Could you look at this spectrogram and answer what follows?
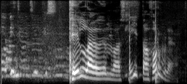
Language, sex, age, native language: Icelandic, male, 12, Icelandic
